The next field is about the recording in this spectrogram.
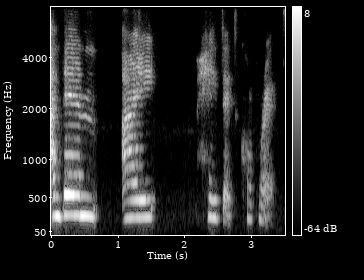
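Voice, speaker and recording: A woman with a Spanish accent, high-pitched with a bright, sharp tone, at a very slow pace. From Spain. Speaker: love coach. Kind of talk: interview.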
